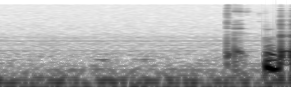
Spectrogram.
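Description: Quiet room tone: a low steady hum with a faint thin steady tone above it, and a short mouth sound near the end just before speech resumes.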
